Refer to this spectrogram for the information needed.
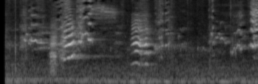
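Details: A group of friendly Rainbow Lorikeets perched on a person's arm, giving short harsh chattering squawks in three bursts, each with layered shrill notes.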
